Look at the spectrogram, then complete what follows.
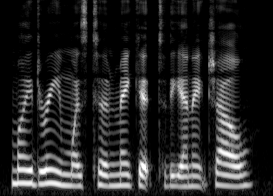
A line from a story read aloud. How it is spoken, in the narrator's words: Yuri said quietly, like Victor had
